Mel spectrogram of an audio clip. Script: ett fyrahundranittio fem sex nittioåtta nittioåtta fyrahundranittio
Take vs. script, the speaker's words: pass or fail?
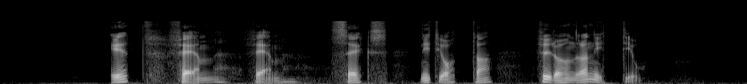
fail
